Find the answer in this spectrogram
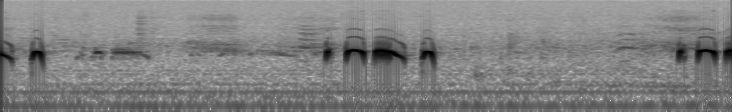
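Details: Caged decoy spotted dove calling to attract wild birds: three bursts of soft, low coos spread over several seconds, each a brief pickup note and paired longer hooting notes with a dropping end.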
